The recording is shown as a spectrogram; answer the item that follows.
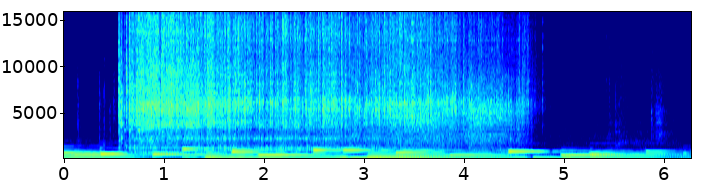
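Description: Sunflower seed poured from a plastic cup into a clear plastic tube bird feeder: a dense rattling pour that starts about half a second in and lasts about four seconds, over background music.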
